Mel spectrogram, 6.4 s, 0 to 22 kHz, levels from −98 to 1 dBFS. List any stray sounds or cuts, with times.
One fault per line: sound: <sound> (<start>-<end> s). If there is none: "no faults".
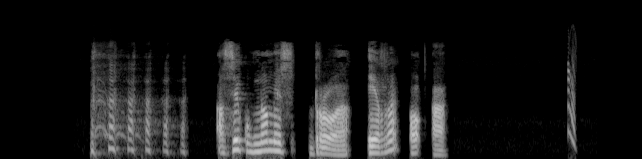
sound: laugh (0.9-1.9 s)
sound: chirp (5.7-5.8 s)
